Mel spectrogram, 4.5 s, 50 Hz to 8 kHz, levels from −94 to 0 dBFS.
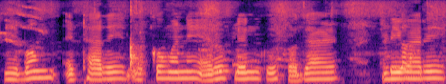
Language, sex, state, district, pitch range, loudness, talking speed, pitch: Odia, male, Odisha, Khordha, 170-190 Hz, -19 LUFS, 95 wpm, 185 Hz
